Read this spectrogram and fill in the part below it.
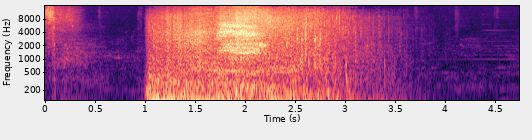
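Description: A fiery blast roars and crackles in a computer game.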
